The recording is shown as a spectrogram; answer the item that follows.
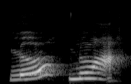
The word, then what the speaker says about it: le noir: Le noir. Le noir. O-I is sound.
